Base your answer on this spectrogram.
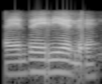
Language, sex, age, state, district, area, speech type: Malayalam, male, 30-45, Kerala, Palakkad, rural, conversation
